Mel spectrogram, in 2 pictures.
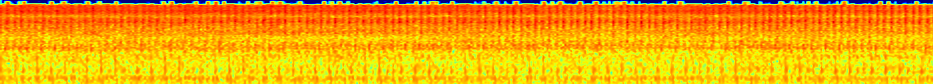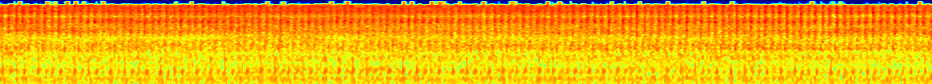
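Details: Junkyard machine, next day on fresh gas after difficult starting, running normally: a small engine chugs at a steady rapid beat of about four pops a second, holding speed evenly.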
